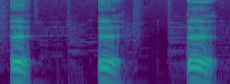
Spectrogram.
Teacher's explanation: Nuevamente, la E francesa es un sonido como si fueras a pronunciar la U con los labios así cerrados, congelados, pero pronuncias E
